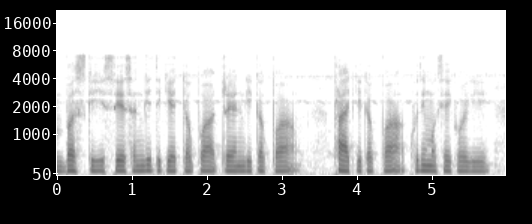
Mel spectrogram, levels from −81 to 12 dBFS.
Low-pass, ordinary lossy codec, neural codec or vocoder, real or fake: 7.2 kHz; none; none; real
